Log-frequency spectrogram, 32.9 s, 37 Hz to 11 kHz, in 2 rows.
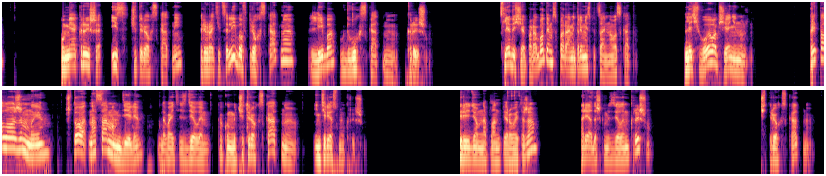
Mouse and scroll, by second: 0.1 click, 2.2-2.6 scroll down 4, 3.8 scroll down 2, 4.3-6.9 middle drag, 7.5-8.3 scroll down 6, 15.8 middle click, 16.4-16.8 scroll down 4, 17.5 middle click, 18.1 scroll down 2, 19.0-19.4 scroll down 4, 20.0 middle click, 20.6-21.2 scroll down 6, 21.8 middle click, 22.6 middle click, 23.7 scroll down 1, 24.4 scroll up 1, 26.5 click, 28.2 click, 32.7 click.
